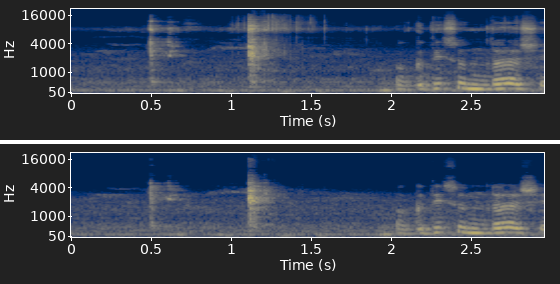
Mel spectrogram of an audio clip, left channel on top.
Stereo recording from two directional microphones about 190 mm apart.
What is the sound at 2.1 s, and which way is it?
Speech, 45° left (ahead or behind).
